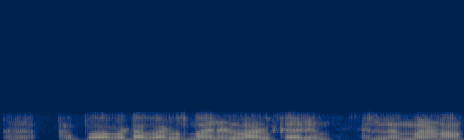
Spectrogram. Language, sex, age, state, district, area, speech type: Malayalam, male, 30-45, Kerala, Wayanad, rural, conversation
